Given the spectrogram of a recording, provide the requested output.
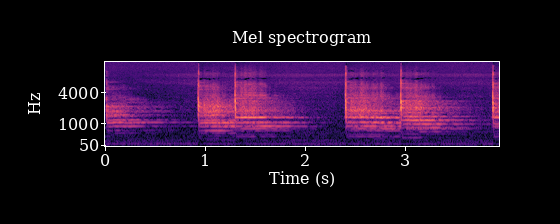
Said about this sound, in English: Oh, this is a different feel. Yeah. Guitar riff, that's cool.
